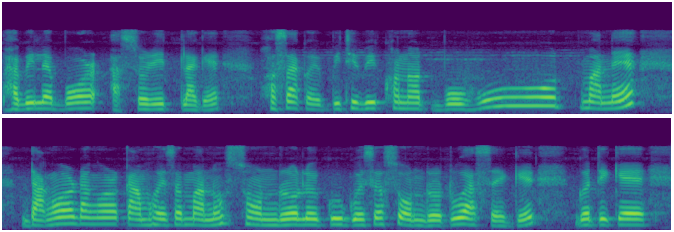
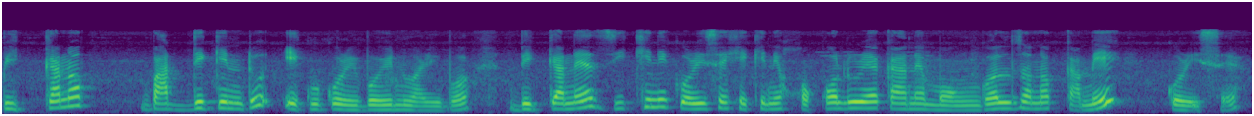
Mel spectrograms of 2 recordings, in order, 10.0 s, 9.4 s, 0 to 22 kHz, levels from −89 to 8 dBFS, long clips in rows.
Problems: none marked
